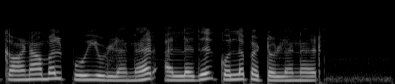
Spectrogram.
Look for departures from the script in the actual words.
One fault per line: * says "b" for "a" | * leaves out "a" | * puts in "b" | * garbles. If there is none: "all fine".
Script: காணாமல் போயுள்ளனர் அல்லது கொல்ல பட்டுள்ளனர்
all fine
